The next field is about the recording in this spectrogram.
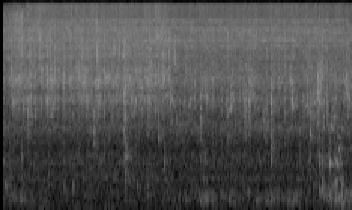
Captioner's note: water running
